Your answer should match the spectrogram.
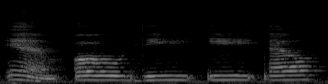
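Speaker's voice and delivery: very slow, letter by letter; spelling aloud. Shown as a demonstration. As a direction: spell it out with long gaps for pupils. Spelling a word for pupils.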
